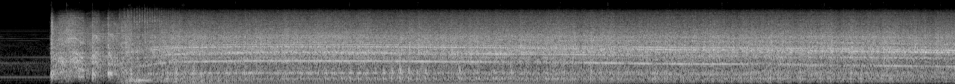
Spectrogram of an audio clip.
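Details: Engine knock on a Mercedes W203 with the M271.946 engine, serpentine belt removed to exclude other noises: it catches into a fast, busy idle with a light, rapid knocking underneath. Source undetermined.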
